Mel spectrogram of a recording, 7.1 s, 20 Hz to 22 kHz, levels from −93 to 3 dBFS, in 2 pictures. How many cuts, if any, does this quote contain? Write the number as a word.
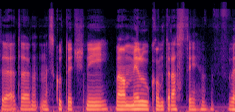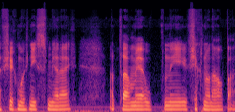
one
